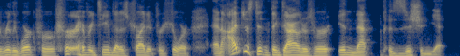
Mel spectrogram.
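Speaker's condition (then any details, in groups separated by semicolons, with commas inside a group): No condition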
